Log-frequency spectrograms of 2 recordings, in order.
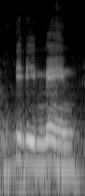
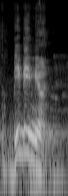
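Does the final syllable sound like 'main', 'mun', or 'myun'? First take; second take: main; myun. First: The final syllable sounds like 'main'. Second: The final syllable sounds like 'myun'. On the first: The speaker calls it wrong. "it's not Bibimain" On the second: The speaker calls it right. "it's Bibimyun, I think"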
